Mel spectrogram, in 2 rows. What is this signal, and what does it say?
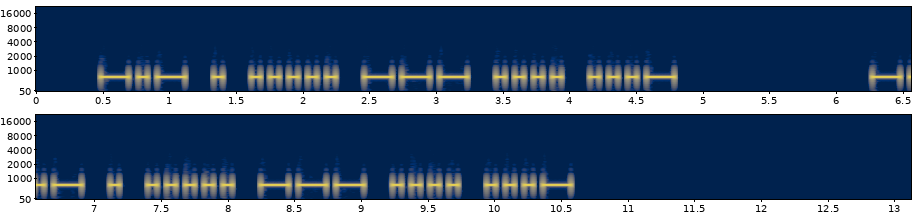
Morse code, heard as a keyed tone, about 17 wpm, 700 Hz. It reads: KE5OHV KE5OHV
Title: USA Call Signs - 6 Characters - Repeated 3x - 17wpm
